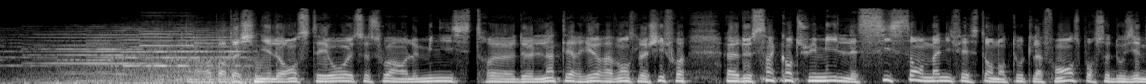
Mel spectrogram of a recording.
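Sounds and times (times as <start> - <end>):
first-aid emergency truck siren wailing: 0.0 - 3.1
speech: 2.2 - 11.4.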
